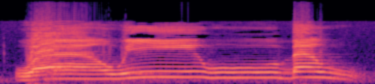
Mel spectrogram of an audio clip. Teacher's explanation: Diucapkan dengan indhimamus syafatain atau mengumpulkan dua bibir kita. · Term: huruf wa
